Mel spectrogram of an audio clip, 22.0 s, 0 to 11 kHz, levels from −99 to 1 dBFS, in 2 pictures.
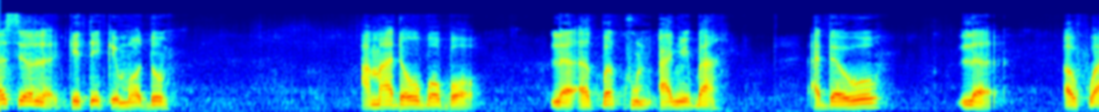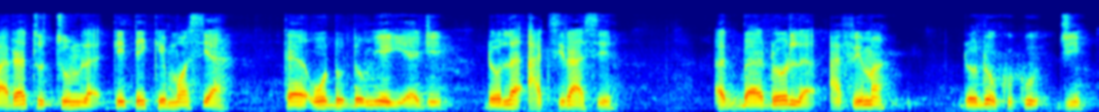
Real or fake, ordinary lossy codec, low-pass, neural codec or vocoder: fake; MP3, 96 kbps; 7.2 kHz; codec, 16 kHz, 2 kbps, X-Codec, WavLM features, trained on Multilingual LibriSpeech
